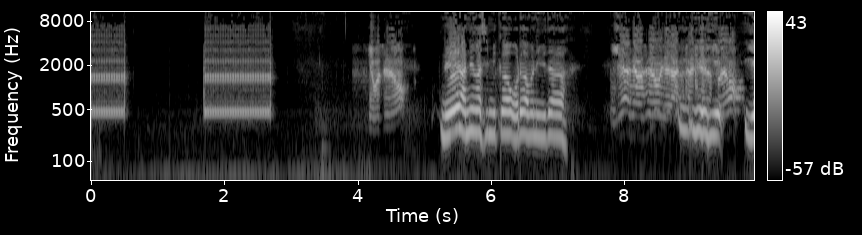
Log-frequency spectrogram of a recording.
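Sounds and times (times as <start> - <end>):
outgoing phone ringing tone: 0.0 - 0.6, 1.7 - 2.8
speech: 4.7 - 7.2, 8.8 - 9.9.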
